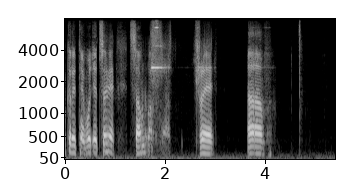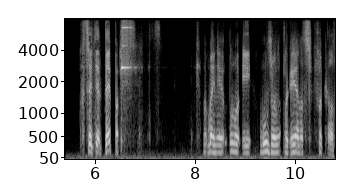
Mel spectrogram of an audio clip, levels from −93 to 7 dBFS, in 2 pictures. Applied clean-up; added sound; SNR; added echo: neural diffusion model UNIVERSE++.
